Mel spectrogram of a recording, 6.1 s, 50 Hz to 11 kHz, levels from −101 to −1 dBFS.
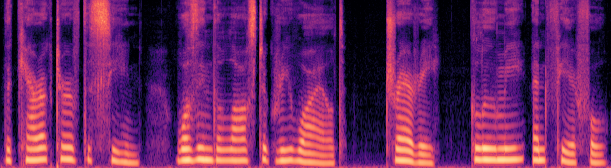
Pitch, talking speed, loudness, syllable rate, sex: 195 Hz, 145 wpm, -17 LUFS, 4.4 syllables/s, female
